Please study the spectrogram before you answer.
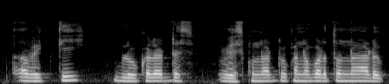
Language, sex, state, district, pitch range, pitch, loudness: Telugu, male, Telangana, Mahabubabad, 155-165 Hz, 160 Hz, -18 LUFS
